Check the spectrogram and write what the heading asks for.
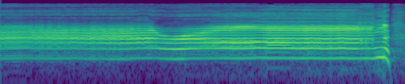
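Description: A man's voice holding one long, steady 'aaah' at a single pitch for about four seconds, cutting off just before the end, as a mock exclamation of disagreement.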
